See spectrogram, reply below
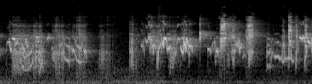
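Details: Budgie parrot kept as a pet, giving rapid scratchy chatter in three short bursts, mixing squawky notes, clicks and high chirps.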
